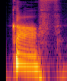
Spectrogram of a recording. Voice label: "kaaf", urdu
